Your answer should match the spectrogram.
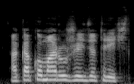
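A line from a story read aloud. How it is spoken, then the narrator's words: Plain question. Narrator (Russian): спросила Йервас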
